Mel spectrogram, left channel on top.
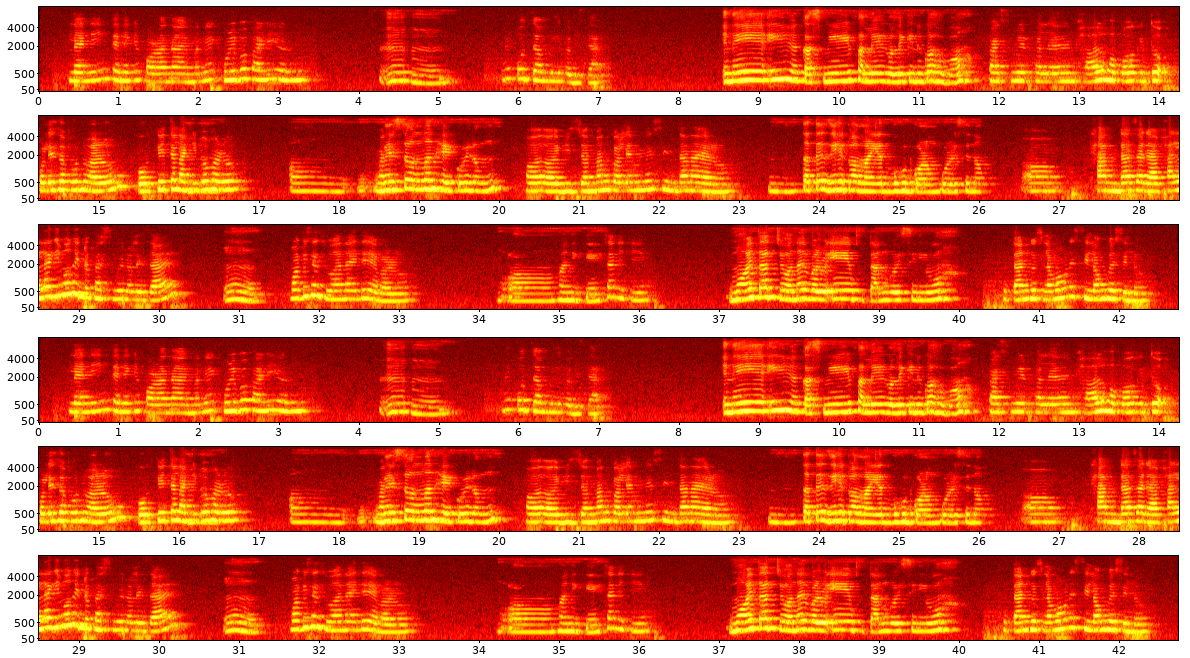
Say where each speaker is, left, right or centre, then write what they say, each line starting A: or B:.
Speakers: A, on the left; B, on the left.
A: প্লেনিং তেনেকৈ কৰা নাই। মানে কৰিব পাৰি আৰু
B: উম, উম।
A: এনেই ক'ত যাম বুলি ভাবিছা
B: এনেই এই কাশ্মীৰ ফালে গলে কেনেকুৱা হব
A: কাশ্মীৰ ফালে ভাল হ'ব কিন্তু অকলে যাব নোৱাৰো বহুত কেইটা লাগিব
B: উম, উম।
A: বাৰু।
B: অ'
A: মানে
B: বিশ জন
A: তোম
B: মান হেৰি কৰি ল'ম।
A: হয় হয় বিশ জন মান গলে মানে চিন্তা নাই আৰু
B: উম তাতে যিহেতু আমাৰ ইয়াত বহুত গৰম পৰিছ
A: অ ঠাণ্ডা জাগা ভাল লাগিব কিন্তু কাশ্মীৰলে যাই
B: উম,
A: মই পিছে যোৱা নাই দেই এবাৰো
B: অ হয় নেকি
A: নেকি
B: মই তাত যোৱা নাই বাৰু এই ভূটান গৈছিলো
A: ভূটান গৈছিলা মই মানে শ্বিলং গৈছিলো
